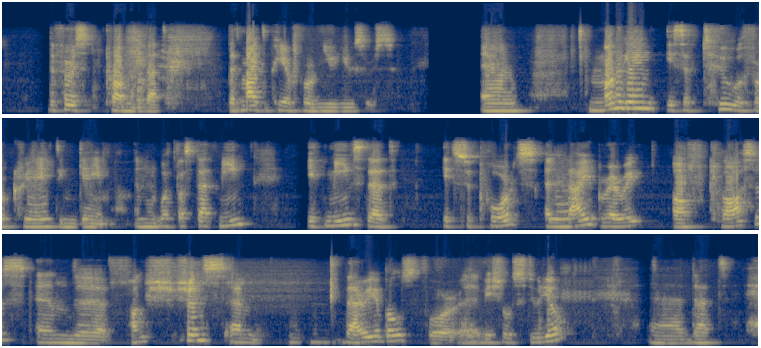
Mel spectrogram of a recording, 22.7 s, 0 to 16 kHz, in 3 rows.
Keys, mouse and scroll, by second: 8.6-11.9 drag, 13.3-16.6 drag.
